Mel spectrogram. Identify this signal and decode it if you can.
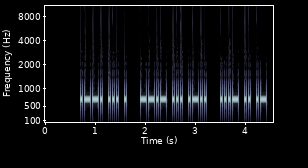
Morse code, heard as a keyed tone, about 34 wpm, 700 Hz. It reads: PSE QSL VIA
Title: Speed-Racing Common QSO Phrases Encore - 30wpm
